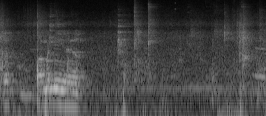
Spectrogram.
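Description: Dishes and glassware clinking and knocking against each other and the counter as they are handled, with several sharp clinks about two seconds in and another near the end.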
